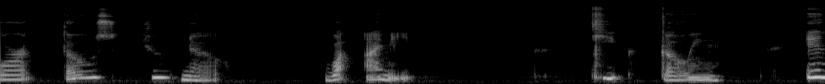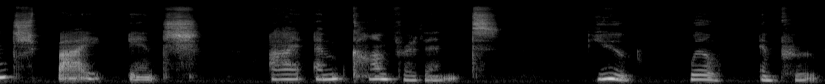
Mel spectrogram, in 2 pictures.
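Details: Adult woman with aphasia, apraxia and alexia after a massive stroke in August 2015; aphasia with apraxia of speech.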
